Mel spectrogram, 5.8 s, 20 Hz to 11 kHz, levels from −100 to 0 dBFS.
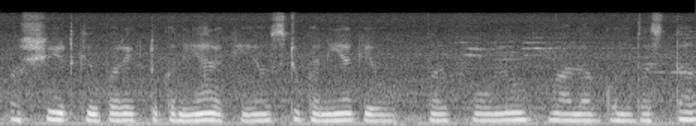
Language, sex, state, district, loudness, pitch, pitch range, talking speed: Hindi, female, Goa, North and South Goa, -16 LUFS, 175 Hz, 170-180 Hz, 155 wpm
